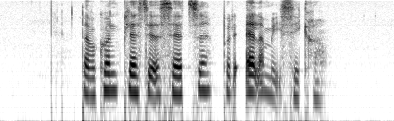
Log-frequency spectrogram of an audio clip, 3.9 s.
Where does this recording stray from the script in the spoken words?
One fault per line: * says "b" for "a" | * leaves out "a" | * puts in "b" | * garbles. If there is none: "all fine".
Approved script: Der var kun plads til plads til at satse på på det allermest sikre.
* leaves out "plads til"
* leaves out "på"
